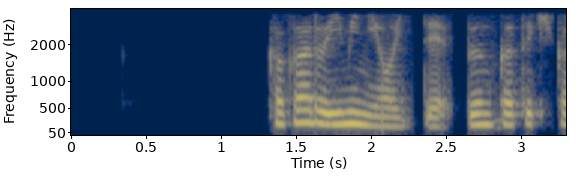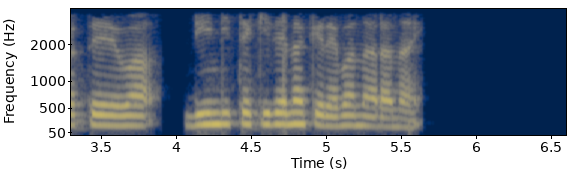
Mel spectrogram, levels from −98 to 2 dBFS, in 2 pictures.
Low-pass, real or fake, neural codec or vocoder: 3.6 kHz; real; none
